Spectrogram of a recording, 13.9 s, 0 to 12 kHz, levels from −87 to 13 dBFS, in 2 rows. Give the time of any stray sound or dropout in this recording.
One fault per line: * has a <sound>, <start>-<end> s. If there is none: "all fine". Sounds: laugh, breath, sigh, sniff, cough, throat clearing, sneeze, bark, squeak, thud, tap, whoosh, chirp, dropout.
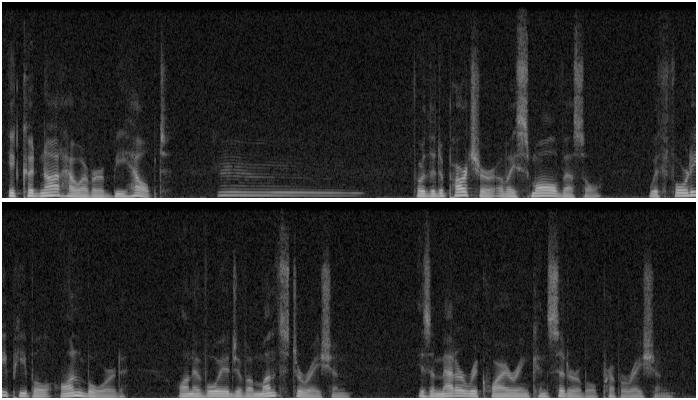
* has a sigh, 2.1-3.6 s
